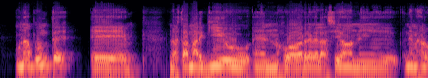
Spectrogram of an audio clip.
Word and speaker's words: Guiu: pueden confirmar más aún, a ver cómo se pronuncia exactamente, con sus, como Guille, pero con la U al final, así ya me queda más claro entonces.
